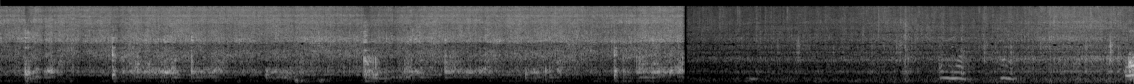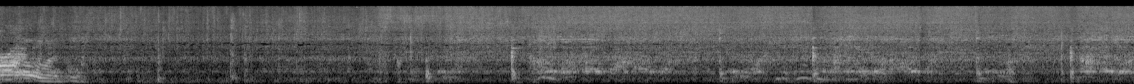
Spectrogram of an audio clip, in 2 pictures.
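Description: Sliced vegetables sizzling in oil in an iron wok over a wood fire while being stirred with a metal ladle; the sizzle drops suddenly in level about a third of the way in. A brief pitched, wavering sound, like a short voice, stands out about halfway through.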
